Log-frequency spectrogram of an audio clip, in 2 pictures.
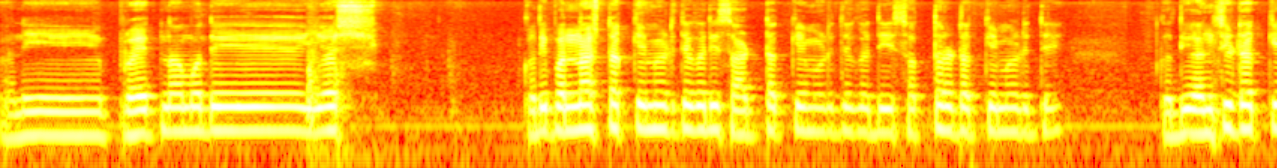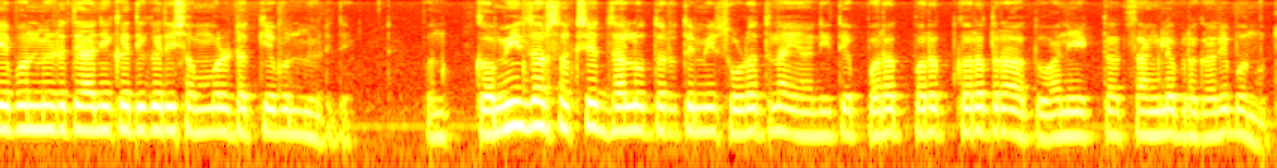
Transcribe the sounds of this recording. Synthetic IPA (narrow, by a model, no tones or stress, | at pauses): aɽ̃ipɾəjət̪naməd̪ʱːjejəɕ | kəd̪ʱiːpənːasʈəkːemiɽt̪ekəd̪ʱiːsaʈ̚ʈəkːemiɭt̪̬ekəd̪ʱiːsət̪ːəɾʈəkːemiɭt̪e | kəd̪ʱiːənsiːʈəkːepəɳmiɭt̪eaɽ̃ikəd̪ʱiːkəd̪ʱiːɕəmbəɾʈəkːep̬əɳmiɭt̪e | pəɳkəmiːd͡zəɾsəkʂet̪̚d͡zʱalot̪əɾt̪emiːsoɽət̪naɦiaɽ̃it̪epəɾət̪̚pəɾət̪kəɾət̪ɾaɦt̪oaɽ̃iek̚t̪at͡sãŋɡljapɾəkaɾebən̤ot̪o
